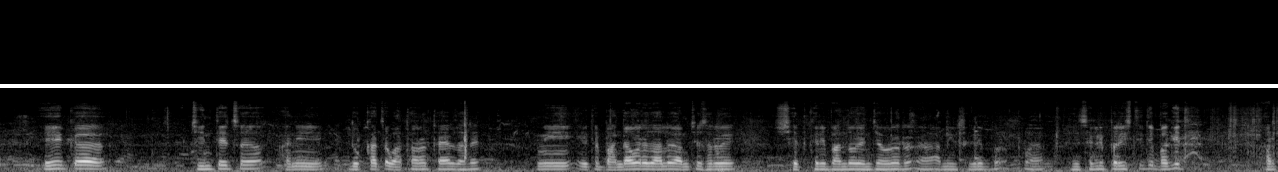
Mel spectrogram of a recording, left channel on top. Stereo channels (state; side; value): silent; left; digital silence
